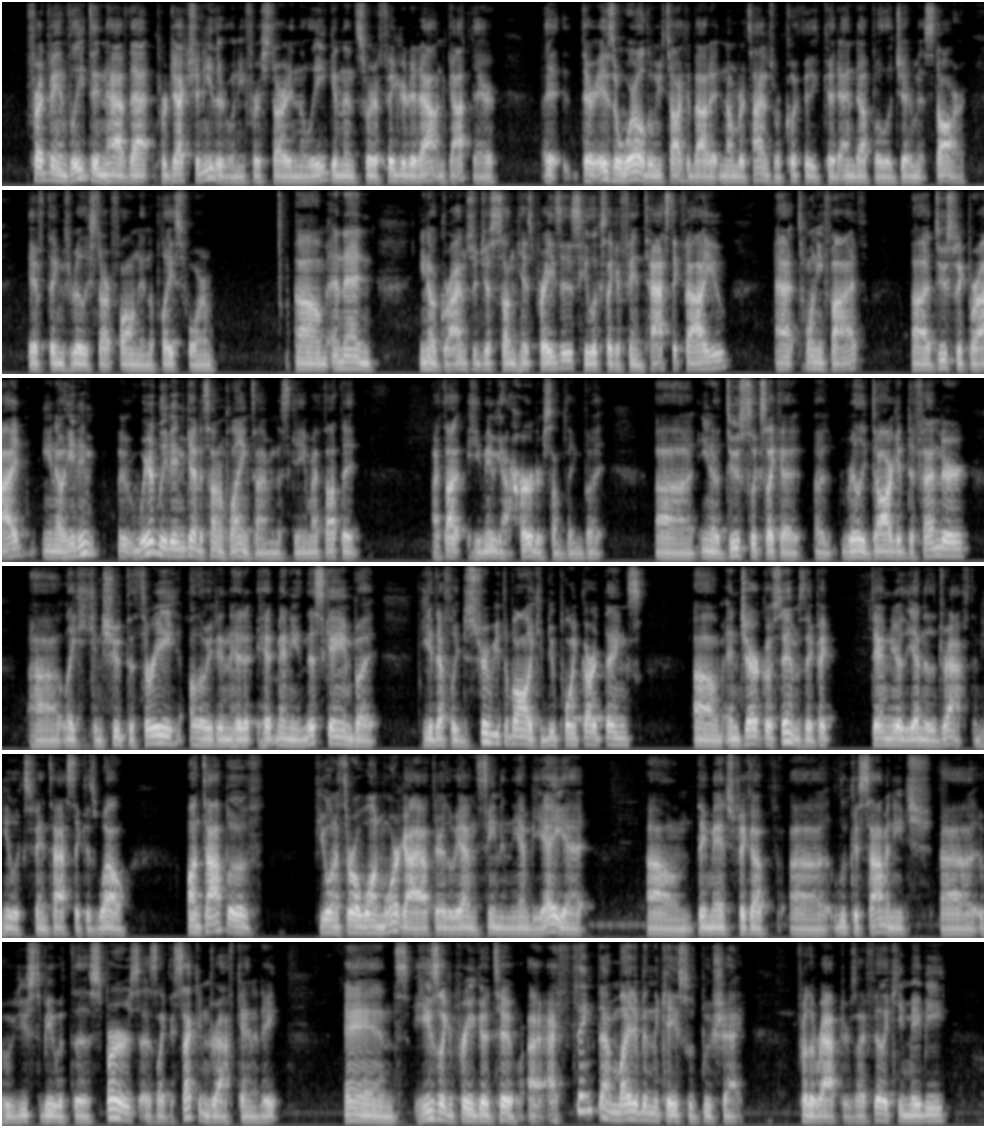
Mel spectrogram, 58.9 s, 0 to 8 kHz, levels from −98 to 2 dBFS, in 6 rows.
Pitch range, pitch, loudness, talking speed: 80-100 Hz, 90 Hz, -23 LUFS, 240 wpm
